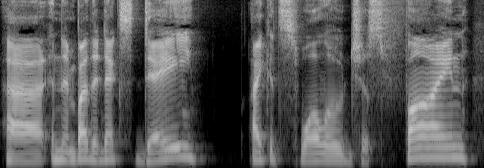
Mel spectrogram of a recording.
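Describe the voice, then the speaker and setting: A man with a somewhat high voice, a little hoarse, talks casually to his viewers. He rambles and corrects himself often as he explains. He keeps calling his audience folks. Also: unhurried. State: slightly hoarse. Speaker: video host.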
